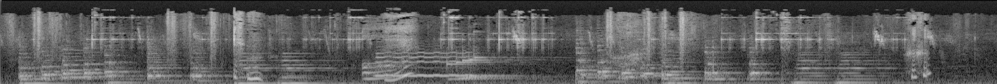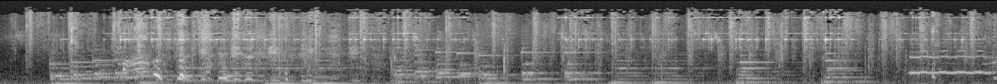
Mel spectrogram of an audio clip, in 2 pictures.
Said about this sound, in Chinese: 奶奶，你听，有风铃的声音。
